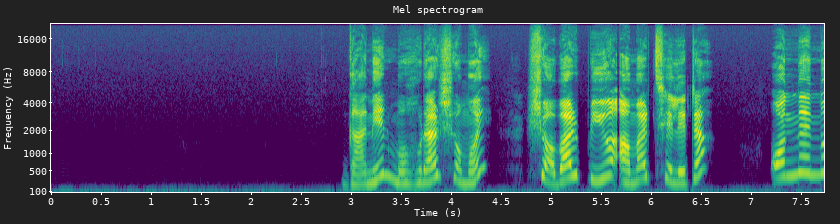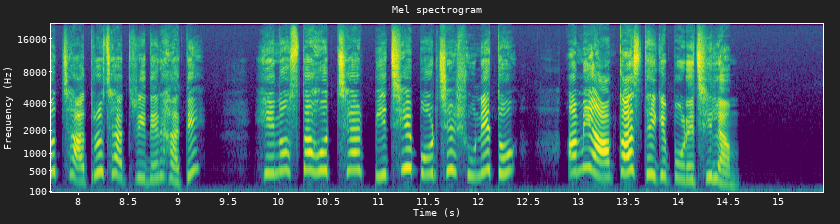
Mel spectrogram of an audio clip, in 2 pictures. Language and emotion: Bengali, surprised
